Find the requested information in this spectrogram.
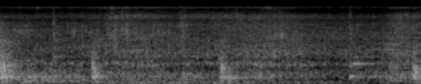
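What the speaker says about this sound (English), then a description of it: "Now stir this very well." A spoon stirs rice through masala in a pot, making soft rhythmic scraping strokes about every half second over a steady background sizzle, close and moderately loud.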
